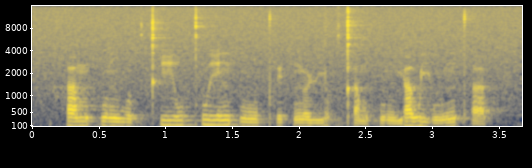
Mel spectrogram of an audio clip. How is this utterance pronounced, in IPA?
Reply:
h ɐ˧ m kʷ ɐ˧ ŋ w ʊ˨ k̚ t̪ʰ iː˥ w kʷʰ iː˥ n p uː˨ pʰ ɪ˨ k̚ ŋ ɵ˨ ɥ j ʊ˧ k̚ t̪ʰ ɐ˨˩ m kʷ ɐ˨ ŋ j ɐ˥ w j uː˨˥ ŋ pʰ ɐ˨ k̚

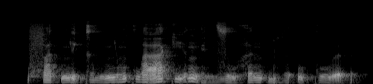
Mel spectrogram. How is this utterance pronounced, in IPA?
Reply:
f a˨˩ t̚ ɲ ə̰˧˨ j k ə̤˨˩ m ɲ ə˨˦ m k w a̰ː˧˥ k ḭ˧˥ ə̯ ŋ ɛ̤˨˩ n z u˧˩ h ə˧ n ɓ i̤˨˩ ə̯ ʔ ṵ˧˨ k ṵ˧˨ ə̯ ʔ

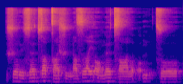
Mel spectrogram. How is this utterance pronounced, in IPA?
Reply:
ʃ ɵ˧ ɾ ʉ˨ z œ˦ d͡z y˦ tˤ ɛ˨˦ ʃ ʉ˨ ŋ ɛ˧ sˤ j e˦ ɾ ɔ˨ ŋ œ˦ d͡z ɑ˨ l ɔ̰˦ m ḛ˧ t͡s o˦

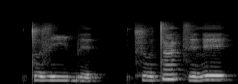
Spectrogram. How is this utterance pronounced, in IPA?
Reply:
t ʊ˨ z iː˨ b ɪ˨ | t͡s ʊ˨ t ã˦ t͡s ɪ˨ l e˦

